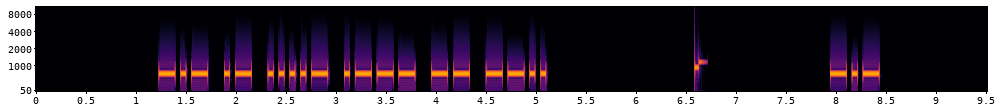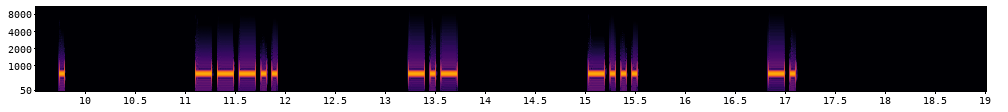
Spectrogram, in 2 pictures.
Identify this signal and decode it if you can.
Morse code, heard as a keyed tone, about 22 wpm, spaced as for 9 wpm, 700 Hz. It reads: KA4JMZ KE8KBN
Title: USA Call Signs - 6 Characters - 8x Character Spacing - 22wpm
